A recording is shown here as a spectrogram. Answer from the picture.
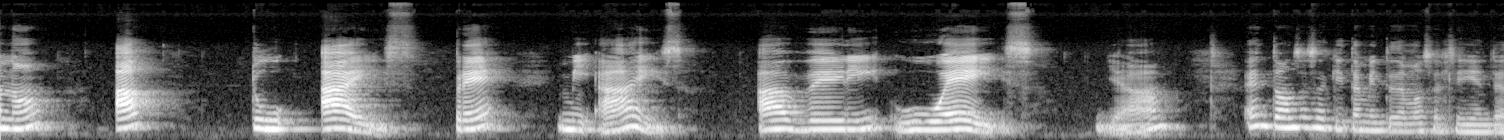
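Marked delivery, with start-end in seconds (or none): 1.9-7.8 Actuáis, premiáis, averigüéis each said slowly; slow example words. Shown as a demonstration. Teacher reading triphthong examples slowly to pupils. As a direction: read the word list slowly and clearly. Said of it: "Por ejemplo".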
